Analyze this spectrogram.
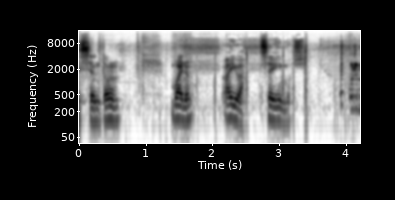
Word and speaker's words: sinthome: Ahí lo pronuncian como sintón, no sé por qué. Lo digo sistemáticamente, excepto alguien que, porque Benjamin Dom habla francés y sin embargo dice sintom. Incluso lo he escuchado por Isidoro Beck. Creo que es la única que lo pronuncia bien y ella habla tanto francés casi como castellano, es Silvia Amigo, y es creo que la única que dice sentón.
